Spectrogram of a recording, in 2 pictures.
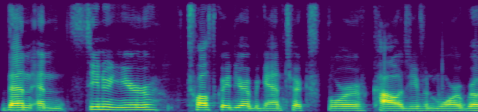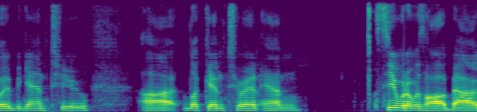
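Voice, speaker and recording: Speaking with an American accent, a man keeps a medium pitch. His pace is moderate and his intonation fairly even. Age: 20s. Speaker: community college student and self-advocate. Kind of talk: prepared webcast talk. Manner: hesitant, with fillers.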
